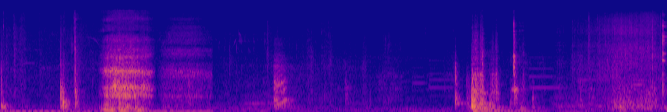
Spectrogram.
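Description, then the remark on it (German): A door is opened as people go inside, with a brief mechanical rush and clunk, followed by quieter shuffling, a couple of sharp knocks and a soft rustling movement. “So, dann einmal Tür.”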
